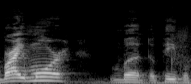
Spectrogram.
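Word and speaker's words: Brightmoor: get it this neighborhood is bright mode it's pronounced bright more but the people call it bright mode that street is called finkel aka 401 aka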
